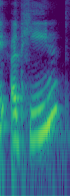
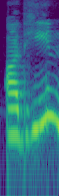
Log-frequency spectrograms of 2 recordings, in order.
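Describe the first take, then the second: First: अधीन with short opening a; correct pronunciation. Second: अधीन with long opening aa; wrong pronunciation. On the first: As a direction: say अधीन as a-dheen. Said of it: "ना होके अधीन". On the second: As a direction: say अधीन as aa-dheen. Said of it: "अधीन ना होके". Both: Shown as a demonstration.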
